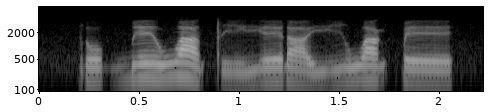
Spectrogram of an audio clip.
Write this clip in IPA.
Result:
ɾ o˧ ɡ͡b e˦ w a˦˨ t i˨ j e˧ ɾ a˨ j i˨˦ w a˦ k͡p e˦

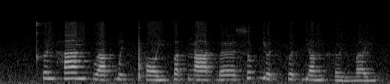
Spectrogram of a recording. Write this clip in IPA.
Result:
kʰ ɵ˥ n h aː˥ ŋ kʷ aː˨˥ p̚ w ɪ˨˥ k̚ pʰ ɔː˨˥ j p ɐ˧ k̚ ŋ aː˨ k̚ œː˧ s ʊ˥ k̚ j ɵ˨˥ t̚ f ɵ˧ t̚ j ɐ˨˥ ŋ h ɵ˨˩ ɥ m ɐ˨ j

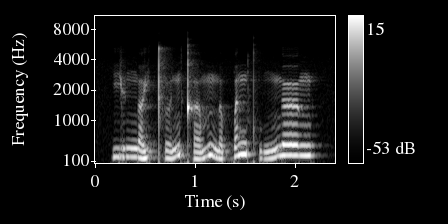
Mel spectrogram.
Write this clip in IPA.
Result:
j ɪ˧ ŋ ɐ˨˥ j t̪ʰ ɵ˨˥ n kʰ ɐ˨˥ m n̪ ɐ˨ p̚ ɐ˥ n kʷʰ ɪ˨˧ ŋ n̪ œː˥ ŋ

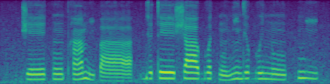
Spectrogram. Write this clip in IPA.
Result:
t͡ʃ eː˨ k ũ˨ pʰ ã˨˦ m i˨ p aː˨ | ɡ ɪ˦ t eː˦ ʃ aː˦ ɡʷ ɛ˦ k͡p ũ˨ ɲ ĩ˦ d e˦ ɡʷ i˦ n ũ˦ | ŋ i˦

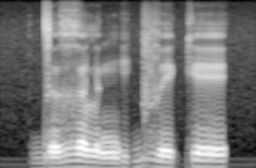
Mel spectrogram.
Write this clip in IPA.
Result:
d ə ɣ ɐ l ə ŋ i ɡ v e k e

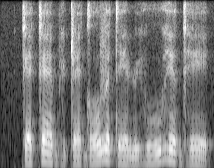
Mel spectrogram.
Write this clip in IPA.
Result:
k ɛ k ɛː bʱ e ʈ ɛː ɡ oː v ɛ t̪ eː ɳ y ɦ uː ɦ e ə̯ ɡʱ e

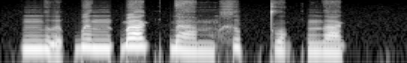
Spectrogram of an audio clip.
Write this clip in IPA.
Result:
n ṵ˧˨ ə̯ ɓ ə˧ n ɓ a˦˥ k̚ ɗ a̤˨˩ m x ə˦˥ p̚ t̪ ɔ˨˩ k̚ n a˨˩ k̚

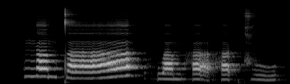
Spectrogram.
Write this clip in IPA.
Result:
ŋ a˧ m t̪ aː˨˦ | h w a˨˩ m h a̰ː˧˨ h a˨˩ k̚ t͡ɕ u˧˩˨

